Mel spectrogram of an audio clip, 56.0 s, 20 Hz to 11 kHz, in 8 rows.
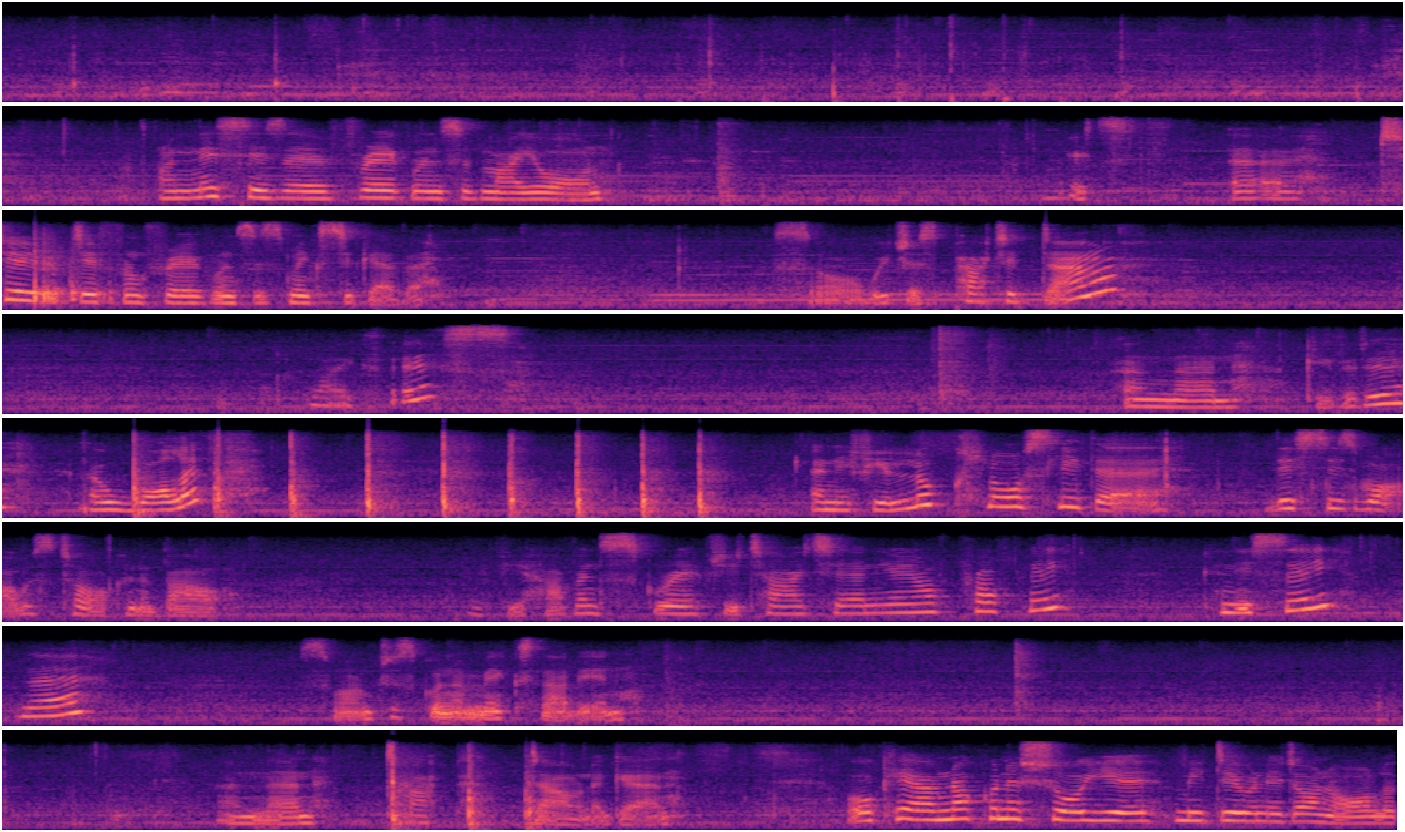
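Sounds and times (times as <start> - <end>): faint steady hum: 0.0 - 56.0.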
